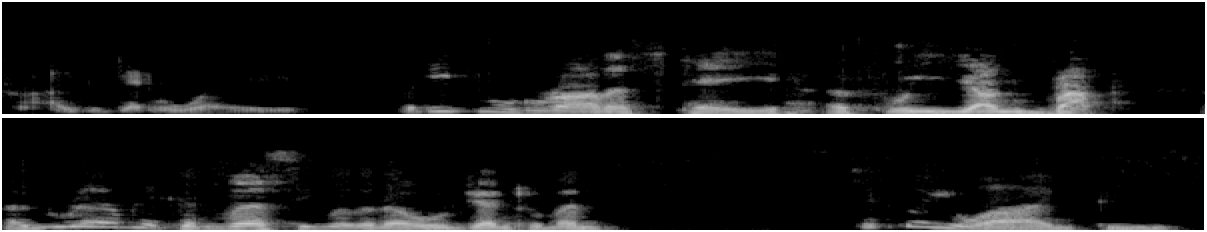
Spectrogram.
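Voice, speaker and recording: Sly old French lord, wildly swooping voice. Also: male voice, medium pitch, wildly swooping pitch, moderate pace. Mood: menacing. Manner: theatrical, chuckling, taunting, swooping delivery. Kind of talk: 1940s-50s radio drama acting. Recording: tinny, noisy old radio recording.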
